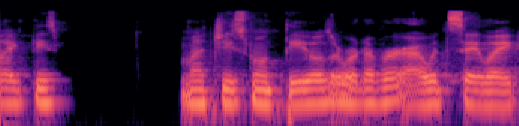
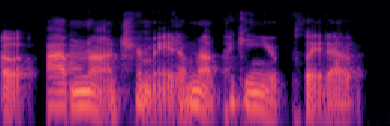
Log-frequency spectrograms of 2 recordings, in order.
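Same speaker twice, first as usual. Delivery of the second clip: mock sassy, breathy, half-whispered tone; 4 semitones lower, 5 dB quieter than usual. Retelling a reply to older men in the family: imitating own sassy retort. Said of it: "really, really sassy that day".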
